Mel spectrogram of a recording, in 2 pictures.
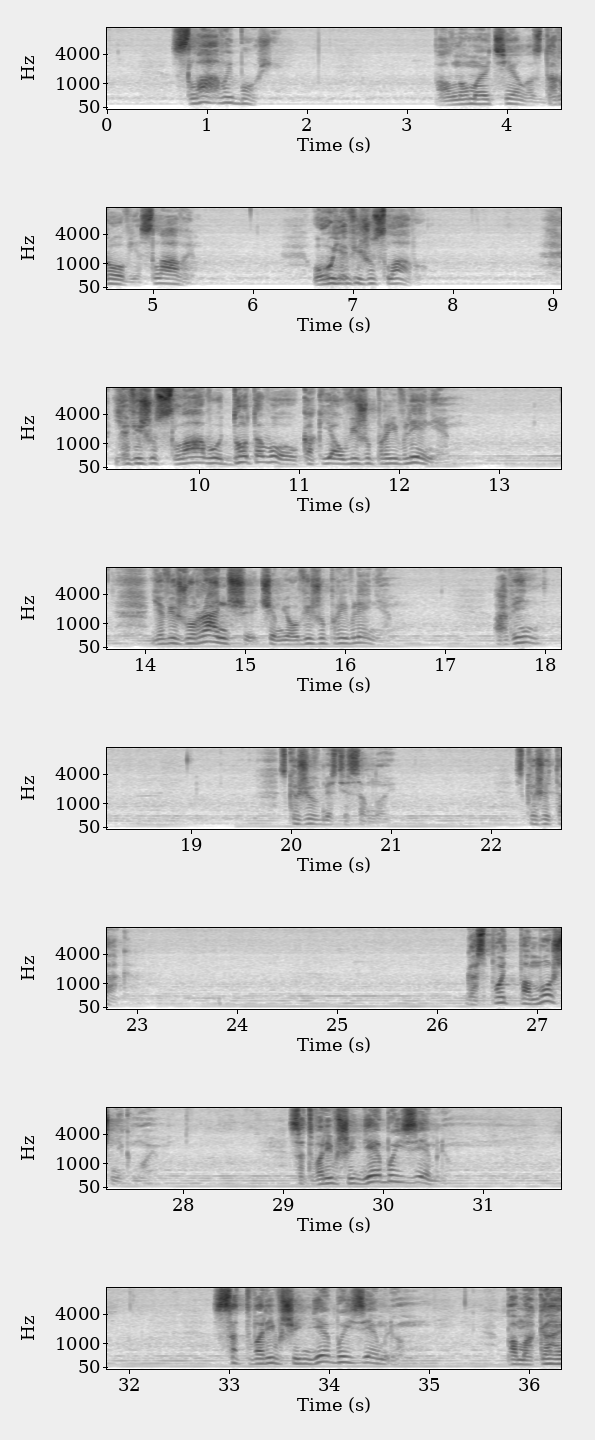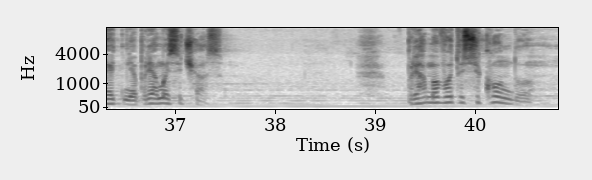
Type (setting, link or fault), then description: setting, large echoing room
